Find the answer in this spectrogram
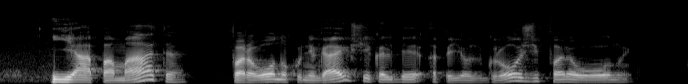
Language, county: Lithuanian, Kaunas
